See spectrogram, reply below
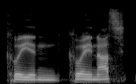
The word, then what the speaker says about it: Koyaanisqatsi: Koyaanisqatsi.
